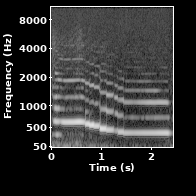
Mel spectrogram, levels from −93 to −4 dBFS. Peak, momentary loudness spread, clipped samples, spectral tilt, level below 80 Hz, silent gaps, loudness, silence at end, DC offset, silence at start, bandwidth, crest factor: -12 dBFS; 9 LU; under 0.1%; -4 dB/octave; -54 dBFS; none; -23 LUFS; 0 s; under 0.1%; 0 s; 11 kHz; 10 dB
